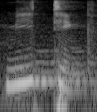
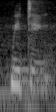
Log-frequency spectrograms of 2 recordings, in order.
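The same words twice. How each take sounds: First: MEETING drawn out as two parts, MEE-TING; careful model pronunciation. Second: Said in the usual way. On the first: Shown as a demonstration. Teacher dictates a word to learn, MEE-TING pronounced deliberately. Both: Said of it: "to pronounce them".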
